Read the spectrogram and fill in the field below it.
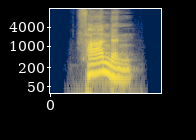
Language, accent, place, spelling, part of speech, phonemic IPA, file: German, Germany, Berlin, fahnden, verb, /faːndən/, De-fahnden.ogg
- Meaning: to search (conduct an investigative search operation, usually for persons or stolen/illegal goods)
